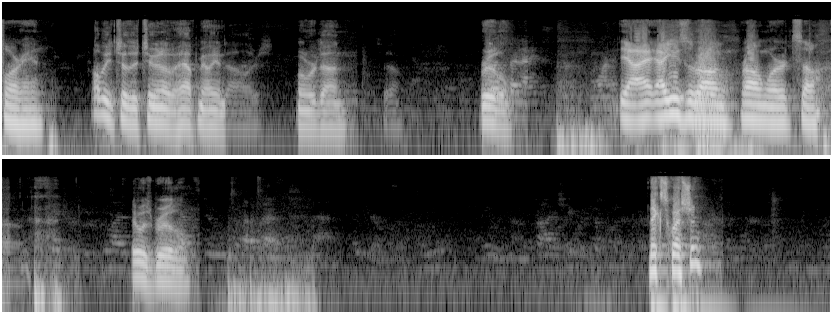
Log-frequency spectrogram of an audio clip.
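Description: A man speaks calmly into a microphone, heard through a room's sound system.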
